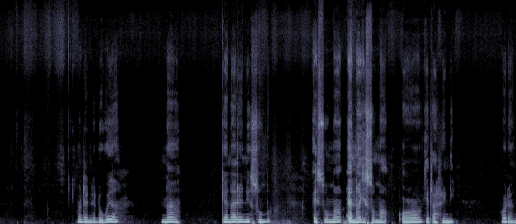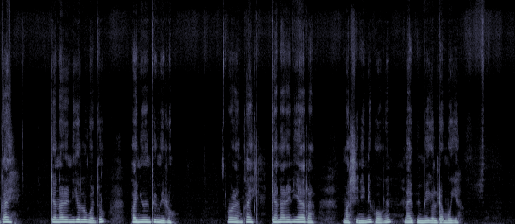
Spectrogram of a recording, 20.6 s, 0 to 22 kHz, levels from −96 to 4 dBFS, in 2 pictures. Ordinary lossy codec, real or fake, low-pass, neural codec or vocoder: none; fake; none; vocoder, 44.1 kHz, 128 mel bands, Pupu-Vocoder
